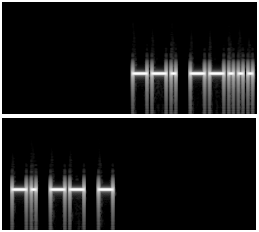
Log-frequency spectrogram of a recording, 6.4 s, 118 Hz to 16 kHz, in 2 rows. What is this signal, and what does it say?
Morse code, heard as a keyed tone, about 20 wpm, 700 Hz. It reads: G7NMT
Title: DXCC-100 Call Signs - 5 Characters - Repeated 3x - 20wpm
